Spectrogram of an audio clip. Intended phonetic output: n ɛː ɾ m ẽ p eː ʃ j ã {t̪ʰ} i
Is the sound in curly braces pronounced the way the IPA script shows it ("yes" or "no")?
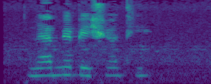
yes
